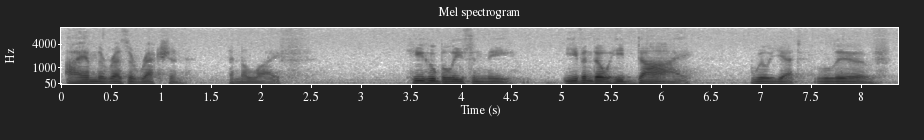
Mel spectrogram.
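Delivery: low, hushed solemnity; soft and low, with weighty pauses; quiet, reverent pronouncement; tremendous words. Retold or imitated. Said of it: "he gives us those tremendous words".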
